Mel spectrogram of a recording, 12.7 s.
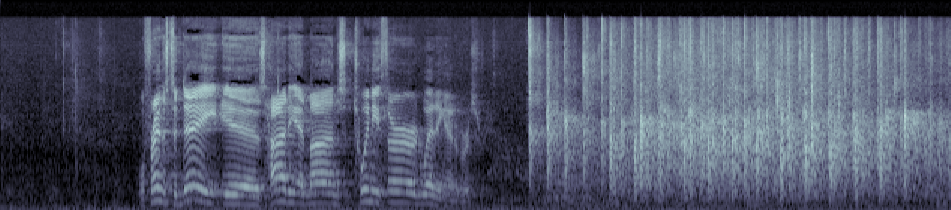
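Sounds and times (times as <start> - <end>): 
speech: 1.9 - 6.5
audience applause: 7.1 - 12.6.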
